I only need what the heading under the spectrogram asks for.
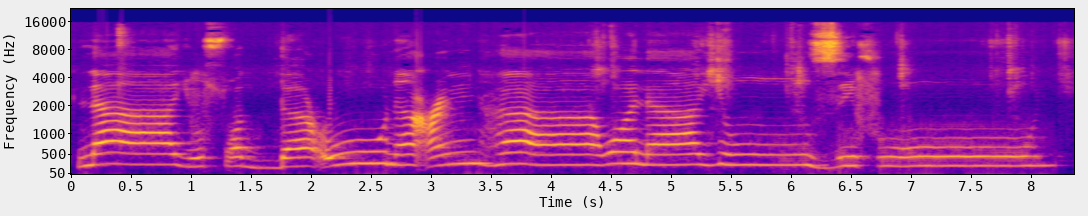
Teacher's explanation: نون ساکن کے بعد حرف ہے زا، نون کی آواز کو ناک میں چھپا لینا ہے · فا پیش واو فو، وقف کی صورت میں 6 حرکت تک اس کو طول دے سکتے ہیں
